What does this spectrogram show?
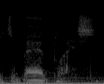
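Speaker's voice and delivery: imitating a shy little girl's whisper; bashful whisper. Preacher voicing a bashful girl's whispered answer. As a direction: barely breathe it, head down. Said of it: "She's very bashful".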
